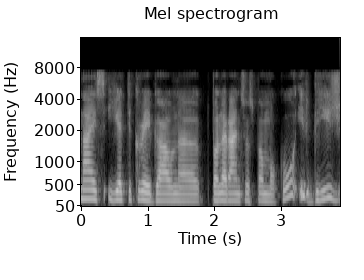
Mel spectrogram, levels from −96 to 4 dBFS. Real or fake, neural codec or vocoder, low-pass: fake; codec, 16 kHz, 1.1 kbps, Voila-Tokenizer; 7.2 kHz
